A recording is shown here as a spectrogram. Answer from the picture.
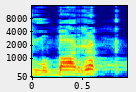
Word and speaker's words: مبارک: اس کا تلفظ مبارک، را پر زبر آئے گا، را کے نیچے زیر غلط.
